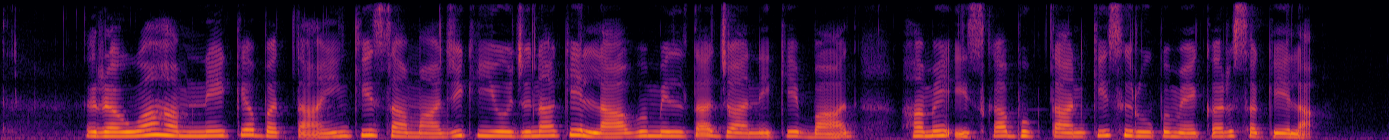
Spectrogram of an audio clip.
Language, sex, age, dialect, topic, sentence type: Magahi, female, 18-24, Southern, banking, question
